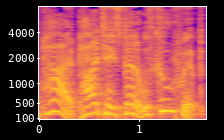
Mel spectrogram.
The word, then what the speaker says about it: Cool Whip: it doesn't bother you the way i pronounce it cool whip no why would it cool whip i'm putting emphasis on the h sounds right to me nothing ever bothers you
